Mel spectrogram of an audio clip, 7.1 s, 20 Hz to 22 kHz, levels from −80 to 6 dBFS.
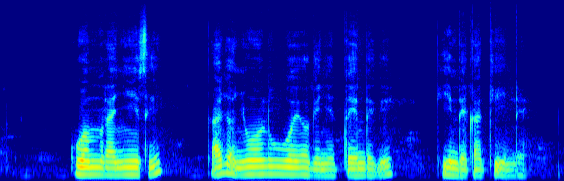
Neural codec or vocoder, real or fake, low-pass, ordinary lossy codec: codec, 44.1 kHz, 7.8 kbps, Pupu-Codec; fake; none; none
